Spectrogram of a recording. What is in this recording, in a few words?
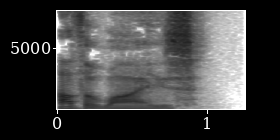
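"otherwise", British English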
